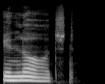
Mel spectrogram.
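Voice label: "enlarged", British English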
